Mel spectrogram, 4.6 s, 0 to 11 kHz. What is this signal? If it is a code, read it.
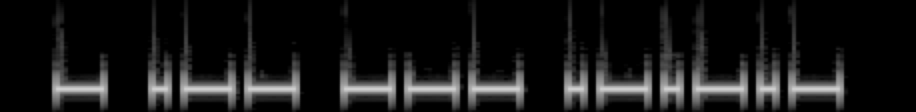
Morse code, heard as a keyed tone, about 16 wpm, 700 Hz. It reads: TWO.
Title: Sentences from Top 1000 Words - Review Part 5 - 15wpm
